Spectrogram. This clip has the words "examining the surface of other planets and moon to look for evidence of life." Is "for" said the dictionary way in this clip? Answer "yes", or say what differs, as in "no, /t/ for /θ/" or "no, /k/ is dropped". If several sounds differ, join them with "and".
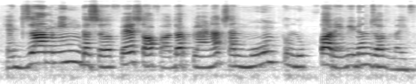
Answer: no, /p/ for /f/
